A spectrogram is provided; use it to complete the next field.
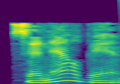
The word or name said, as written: sinalbin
